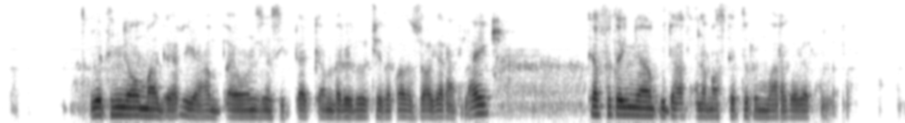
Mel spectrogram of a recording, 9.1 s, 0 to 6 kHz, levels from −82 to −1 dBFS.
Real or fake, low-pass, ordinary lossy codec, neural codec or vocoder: fake; 5.4 kHz; Opus, 32 kbps; codec, 16 kHz, 8 kbps, FunCodec, trained on LibriTTS, 25 frames a second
